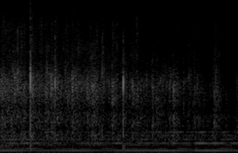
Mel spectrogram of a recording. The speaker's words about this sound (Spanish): Felicitaciones. Felicitaciones. Felicitaciones. Felicitaciones, fuerte aplauso, por favor. Felicitaciones a toda la familia.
